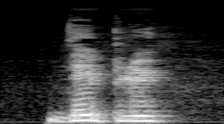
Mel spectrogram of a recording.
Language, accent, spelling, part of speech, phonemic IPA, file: French, Canada, déplût, verb, /de.ply/, LL-Q150 (fra)-déplût.wav
- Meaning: third-person singular imperfect subjunctive of déplaire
